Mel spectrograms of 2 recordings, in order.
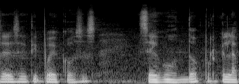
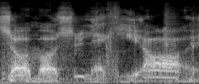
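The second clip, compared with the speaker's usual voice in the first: throaty, rasping, rough, guttural demonic voice. Showing how the phrase is usually said, in a guttural demonic voice. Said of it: "decir somos legión en forma gutural".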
